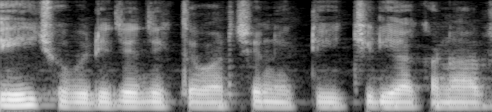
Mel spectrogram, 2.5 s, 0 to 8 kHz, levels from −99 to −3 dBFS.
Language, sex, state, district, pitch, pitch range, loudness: Bengali, male, West Bengal, Jhargram, 95 Hz, 90-100 Hz, -19 LUFS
